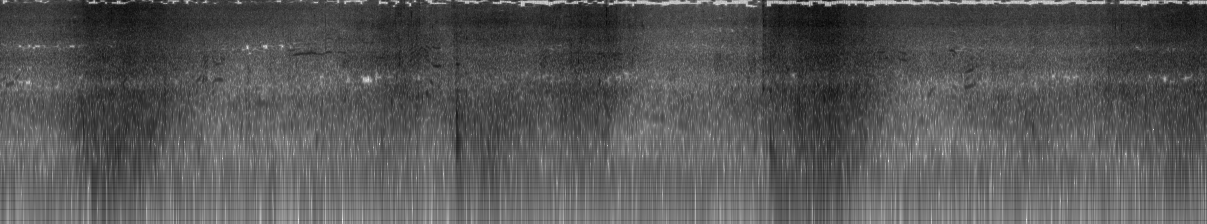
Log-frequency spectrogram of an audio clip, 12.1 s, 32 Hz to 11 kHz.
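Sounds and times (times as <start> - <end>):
small waves washing over sand: 0.0 - 12.0.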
